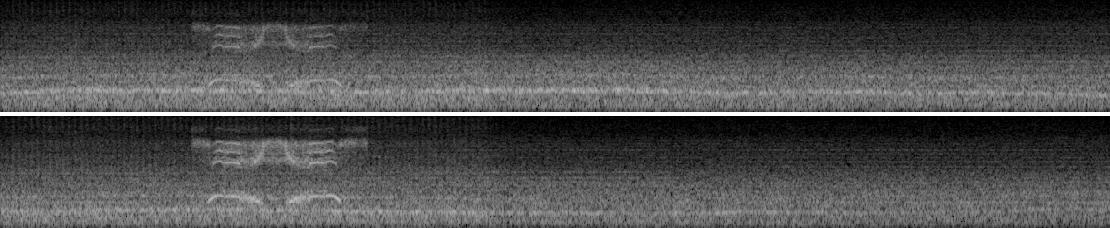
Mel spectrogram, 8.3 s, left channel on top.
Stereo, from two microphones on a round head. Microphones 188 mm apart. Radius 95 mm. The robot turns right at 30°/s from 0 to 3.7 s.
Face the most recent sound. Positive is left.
turn(degrees=-85)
